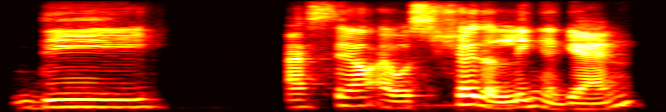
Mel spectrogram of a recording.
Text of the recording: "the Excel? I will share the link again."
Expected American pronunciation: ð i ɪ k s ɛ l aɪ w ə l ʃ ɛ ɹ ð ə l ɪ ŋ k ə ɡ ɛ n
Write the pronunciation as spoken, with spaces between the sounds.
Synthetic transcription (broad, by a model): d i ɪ s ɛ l aɪ w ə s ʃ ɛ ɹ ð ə l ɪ ŋ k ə ɡ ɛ n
